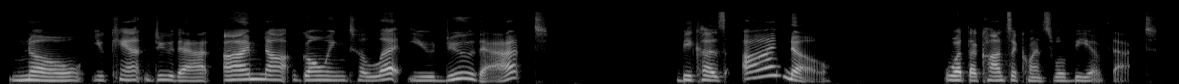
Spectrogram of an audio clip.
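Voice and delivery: ordinary talk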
